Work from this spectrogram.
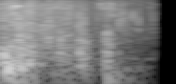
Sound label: drop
